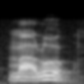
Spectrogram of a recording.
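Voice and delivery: ordinary talk, nothing marked

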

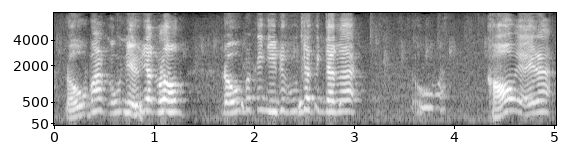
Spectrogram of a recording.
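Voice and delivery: real exasperation, voice cracking up high; exasperated outburst. Real, not acted. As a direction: pitch jumps high, cursing in frustration. Ranting about America being number one.

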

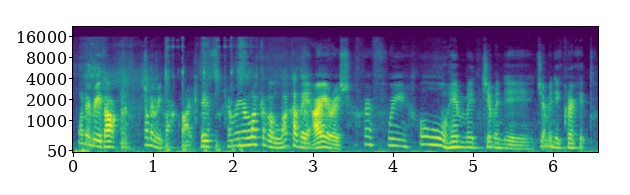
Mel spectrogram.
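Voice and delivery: hammed-up Irish accent with big pitch swoops; bad Irish accent. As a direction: put on a badly faked Irish accent. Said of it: "offended by my Irish accent, which is really bad".

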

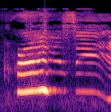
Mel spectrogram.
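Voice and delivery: high, slow squealing praise; real thrilled squeal over the gift; excited squeal. Real, not acted. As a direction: stretch it into a delighted squeal. Raving about sister's gift.

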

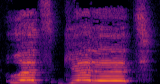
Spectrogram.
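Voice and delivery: "Let's get it" stretched out very slow and pumped up; slow, hyped-up rallying cry on "Let's get it"; hype call. Shown as a demonstration.

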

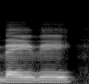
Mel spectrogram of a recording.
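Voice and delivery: ordinary talk, nothing marked

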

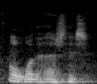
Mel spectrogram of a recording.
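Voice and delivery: ordinary talk

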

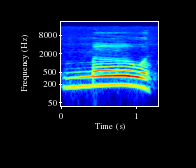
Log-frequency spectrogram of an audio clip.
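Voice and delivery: long, soft-edged moo; playful cow imitation. Cow noise over picture book.

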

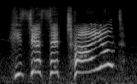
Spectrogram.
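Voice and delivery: high, disbelieving question; surprised. Acted. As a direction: raise it in disbelief. Surprised at ghost's age.

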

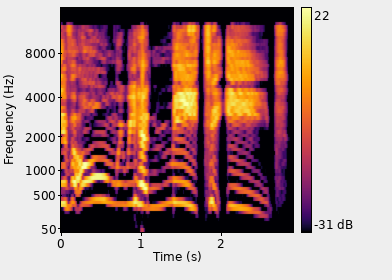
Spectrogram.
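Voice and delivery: high, slow, drawn-out whine; whiny voice. Acted. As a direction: whine it like a spoiled child. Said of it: "You have to read it with a whiny voice".

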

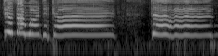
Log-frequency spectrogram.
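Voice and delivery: high, slow drawn-out whine; mock wail. Bored player wanting to die, high mock wail. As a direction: wail it in hammed-up despair.

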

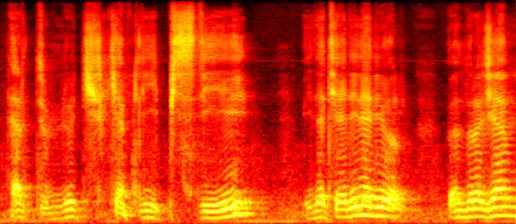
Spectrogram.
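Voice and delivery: thin phone-line sound; talking down a telephone line; over the phone. Real, not acted. Recorded phone statement, far timbre.

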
